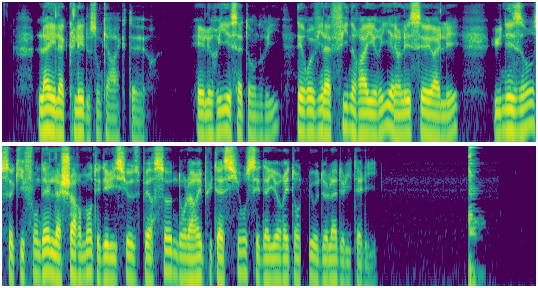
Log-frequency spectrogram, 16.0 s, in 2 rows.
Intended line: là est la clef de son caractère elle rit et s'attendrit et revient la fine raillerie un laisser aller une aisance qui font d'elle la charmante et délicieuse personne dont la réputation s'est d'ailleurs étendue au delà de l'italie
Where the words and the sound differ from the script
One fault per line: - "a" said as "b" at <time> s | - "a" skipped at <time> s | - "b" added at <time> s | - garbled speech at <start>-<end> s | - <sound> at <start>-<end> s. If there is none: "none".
- dropout at 12.5-12.6 s
- thud at 15.0-15.3 s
